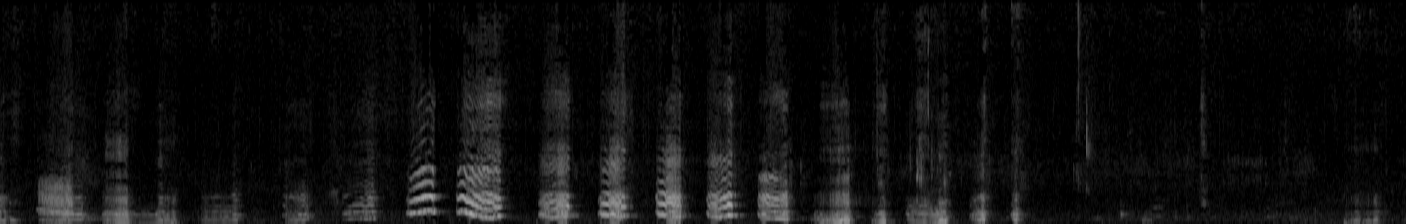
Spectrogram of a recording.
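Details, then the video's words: Puppies of the American Staffordshire terrier, Gina and Zeus, give a long run of high, quavering whines and yelps, about two per second, rising in loudness midway, then trailing off into quiet with a last faint whimper. "American staffordshire terrier cachorros gina y zeus"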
